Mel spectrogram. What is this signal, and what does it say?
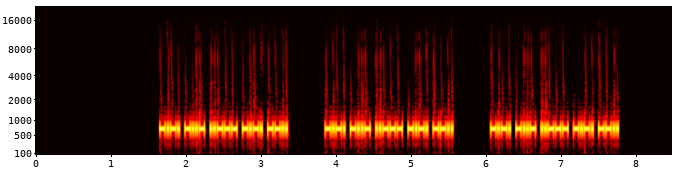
Morse code, heard as a keyed tone, about 52 wpm, 700 Hz. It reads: CX2CZ CX2CZ CX2CZ
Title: DXCC-100 Call Signs - 5 Characters - Repeated 3x - 50wpm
